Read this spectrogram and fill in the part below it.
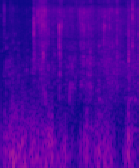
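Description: Gusty wind buffets the microphone in low rumbling bursts, with faint water sloshing nearby.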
